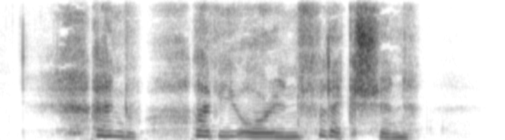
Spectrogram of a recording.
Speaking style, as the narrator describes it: cried Elizabeth with energy

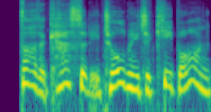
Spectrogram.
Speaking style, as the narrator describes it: cried Emily

